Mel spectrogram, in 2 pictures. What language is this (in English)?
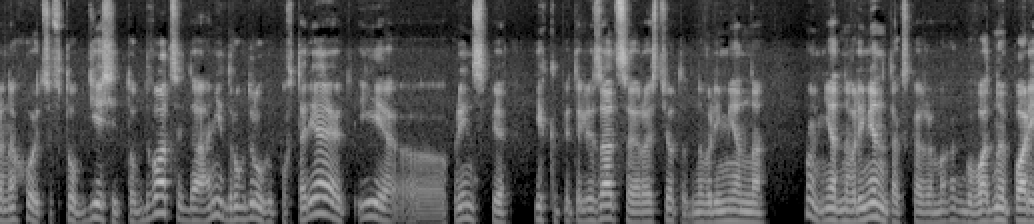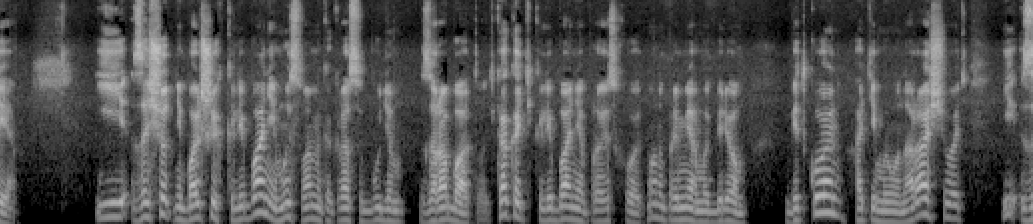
Russian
